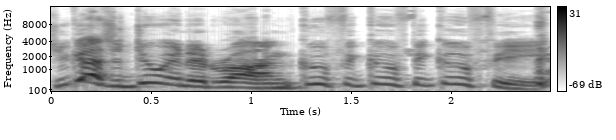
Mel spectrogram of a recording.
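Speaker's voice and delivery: hammy rubber-faced comic voice; Jim Carrey impression. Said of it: "he goes".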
